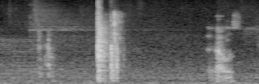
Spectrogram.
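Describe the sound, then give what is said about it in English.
Dice are dropped and clatter on a hard surface while rolling for a perception check in a tabletop role-playing game: a light tap, then a loud burst of quick knocks as they tumble, and a final softer rattle. Fairly quiet. “I dropped my dice wrong and it rolled in that.”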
